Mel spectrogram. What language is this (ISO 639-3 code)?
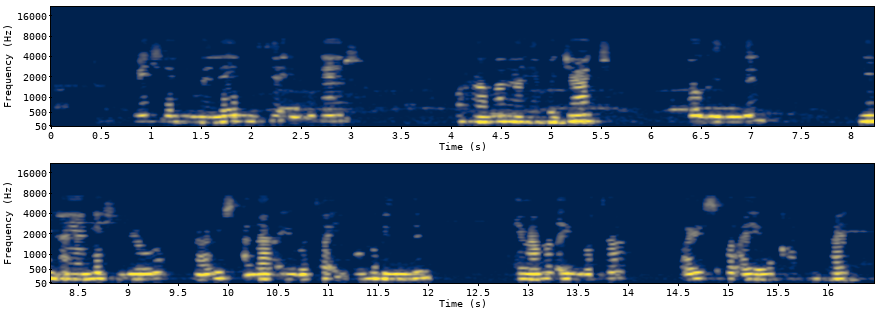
som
